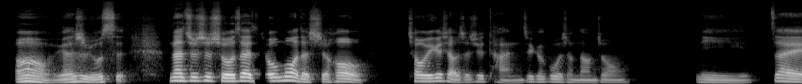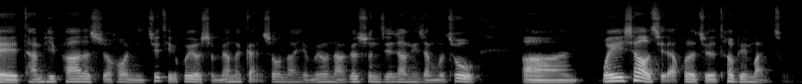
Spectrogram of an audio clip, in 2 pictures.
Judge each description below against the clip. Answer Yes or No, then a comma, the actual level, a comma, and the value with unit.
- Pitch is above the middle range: No, low, 120 Hz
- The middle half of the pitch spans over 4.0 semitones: Yes, average, 4.5 semitones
